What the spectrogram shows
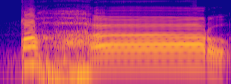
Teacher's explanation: اس ہا کو سختی کے ساتھ پڑھیں گے تشدید کی وجہ سے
